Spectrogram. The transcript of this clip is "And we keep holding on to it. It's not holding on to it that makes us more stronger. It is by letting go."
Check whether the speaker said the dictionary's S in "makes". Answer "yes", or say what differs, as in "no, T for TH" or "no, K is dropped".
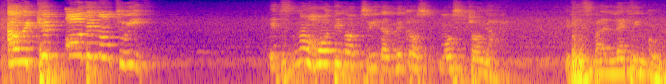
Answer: no, S is dropped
